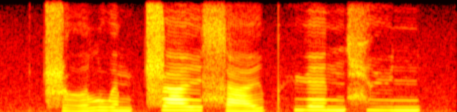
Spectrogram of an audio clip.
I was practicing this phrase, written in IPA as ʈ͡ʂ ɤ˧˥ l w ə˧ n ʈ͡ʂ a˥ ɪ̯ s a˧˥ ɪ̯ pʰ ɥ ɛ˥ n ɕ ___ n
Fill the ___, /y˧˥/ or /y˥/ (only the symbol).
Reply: y˥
